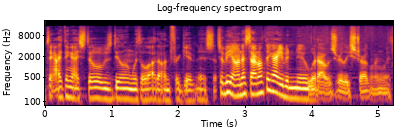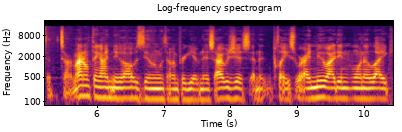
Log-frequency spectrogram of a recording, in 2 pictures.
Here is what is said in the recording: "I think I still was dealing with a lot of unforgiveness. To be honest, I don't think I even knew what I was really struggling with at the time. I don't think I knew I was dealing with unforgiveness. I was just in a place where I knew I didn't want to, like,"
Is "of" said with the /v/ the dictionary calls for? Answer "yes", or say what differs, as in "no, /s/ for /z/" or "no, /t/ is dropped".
yes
